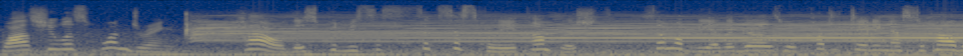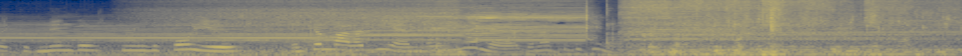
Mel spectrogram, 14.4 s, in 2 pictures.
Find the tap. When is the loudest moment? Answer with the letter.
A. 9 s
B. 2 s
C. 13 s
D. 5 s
C.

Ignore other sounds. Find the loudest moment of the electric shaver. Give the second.
11 s.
